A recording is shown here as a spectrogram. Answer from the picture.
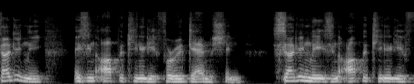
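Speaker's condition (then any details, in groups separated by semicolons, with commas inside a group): Cleft palate; congenital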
